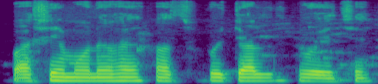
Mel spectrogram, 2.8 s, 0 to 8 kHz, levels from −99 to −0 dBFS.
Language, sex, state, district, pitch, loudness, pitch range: Bengali, male, West Bengal, Dakshin Dinajpur, 125 Hz, -19 LUFS, 115-125 Hz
